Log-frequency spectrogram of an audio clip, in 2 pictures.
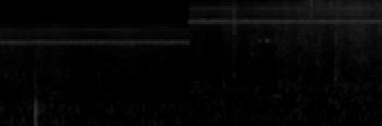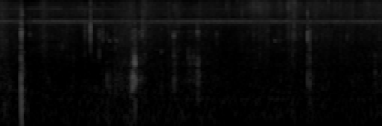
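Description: A steady high insect drone, with scattered clicks and rustles and a sharp knock about four seconds in as a macaque comes up against the camera.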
